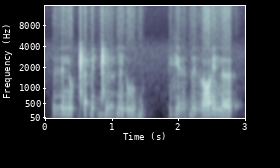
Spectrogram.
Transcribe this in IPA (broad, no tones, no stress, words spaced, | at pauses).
rɨnu ǁəɓeɡ͡ǁɯr də̃dɾub | zʲɜrɓɨrɔ ɾenə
